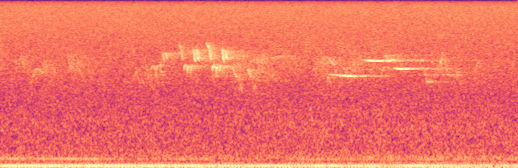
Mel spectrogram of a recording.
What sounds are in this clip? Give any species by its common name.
Red-eyed Vireo, Mourning Warbler, Hermit Thrush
